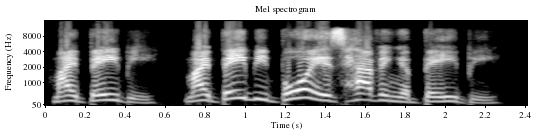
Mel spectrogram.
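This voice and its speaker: A woman's voice: mid-range voice, very animated, a little fast, a bit bright, dry recording, clean studio sound, voice pushed up. A woman voicing a dramatic, self-absorbed middle-aged mother-in-law with a falsely sweet, boastful manner in a narrated story. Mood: gushing, wailing. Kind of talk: acted quotes in a narrated story.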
